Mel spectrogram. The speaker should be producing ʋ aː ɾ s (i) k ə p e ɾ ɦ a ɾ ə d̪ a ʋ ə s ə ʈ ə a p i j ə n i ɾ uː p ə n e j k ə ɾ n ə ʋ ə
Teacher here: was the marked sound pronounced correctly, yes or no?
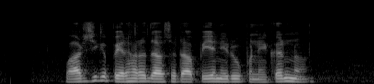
yes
